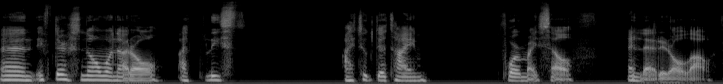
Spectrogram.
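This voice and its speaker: A woman speaks in an Italian accent at a medium pitch. Her pace is fairly slow, with long, frequent pauses. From Italy. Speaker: YouTuber. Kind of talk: casual monologue vlog. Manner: animated.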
